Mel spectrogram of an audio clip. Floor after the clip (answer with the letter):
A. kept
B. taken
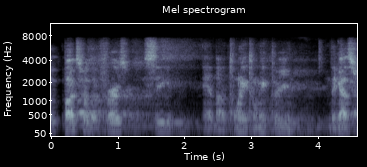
A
